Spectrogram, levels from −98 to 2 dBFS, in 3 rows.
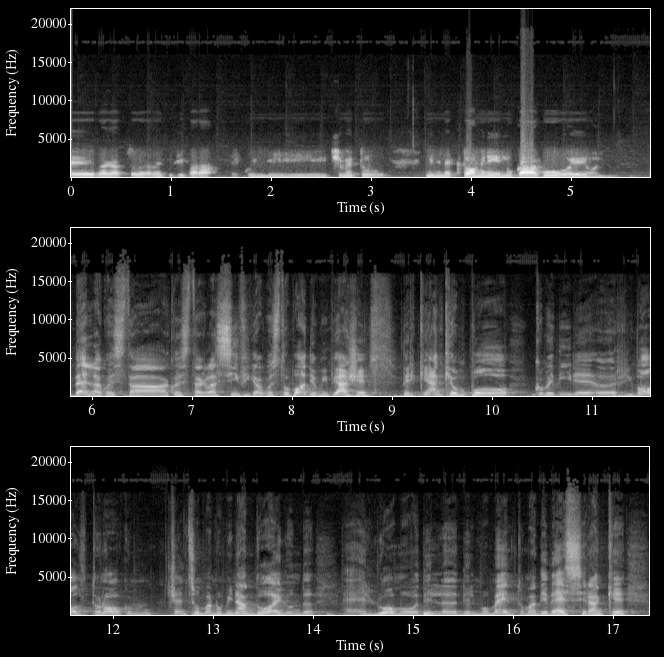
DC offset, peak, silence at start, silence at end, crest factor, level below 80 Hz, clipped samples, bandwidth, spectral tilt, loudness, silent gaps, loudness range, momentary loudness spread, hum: under 0.1%; 0 dBFS; 0 s; 0.15 s; 20 dB; -54 dBFS; under 0.1%; 16.5 kHz; -5 dB/octave; -19 LUFS; none; 12 LU; 17 LU; none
